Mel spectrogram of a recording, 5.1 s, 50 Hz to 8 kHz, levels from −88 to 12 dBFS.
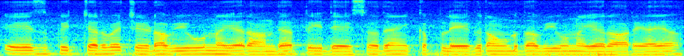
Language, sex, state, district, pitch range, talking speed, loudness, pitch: Punjabi, male, Punjab, Kapurthala, 120-130 Hz, 235 wpm, -15 LUFS, 125 Hz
